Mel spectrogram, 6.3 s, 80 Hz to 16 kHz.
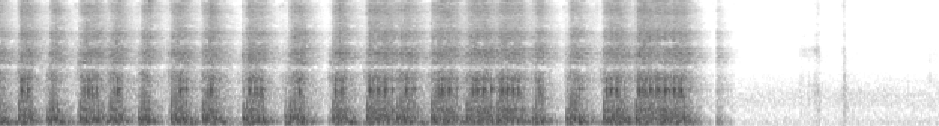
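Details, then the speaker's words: XTM X Factor nitro rock crawler with a new XTM 24.7 engine, still untuned, possibly not warmed up: choppy surging bursts about twice a second, then it dies to silence, cutting out repeatedly. Needs fine-tuning; cause not confirmed. "ah yeah so you can see it just um cuts off a lot so i'm going to have to do a lot of fine-tuning"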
